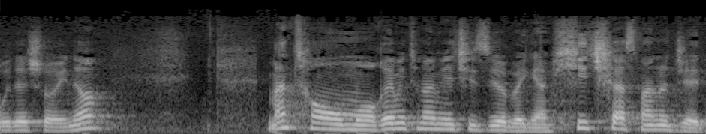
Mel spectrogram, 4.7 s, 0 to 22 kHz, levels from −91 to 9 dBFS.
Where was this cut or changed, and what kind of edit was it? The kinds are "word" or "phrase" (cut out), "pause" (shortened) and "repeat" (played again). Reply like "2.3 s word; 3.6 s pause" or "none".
1.7 s pause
